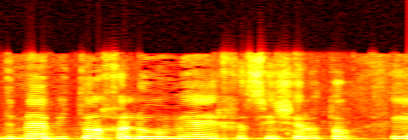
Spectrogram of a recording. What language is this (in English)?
Hebrew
